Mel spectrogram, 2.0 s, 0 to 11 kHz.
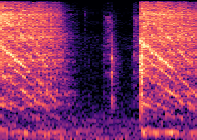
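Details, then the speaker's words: Brushless cordless drill, controller and switch already replaced by its owner: on a fast trigger press the motor whines up, the light flashes and it dies within a second, then restarts and spins down again. A slow trigger press runs fine. "但是只要快速按下去呢，它就是闪灯转1秒钟。它如果轻轻的按开关，我们逐步推进，它是没有问题的。这样子轻轻的按，但是按快了就不行。"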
